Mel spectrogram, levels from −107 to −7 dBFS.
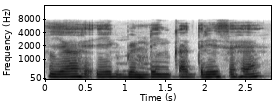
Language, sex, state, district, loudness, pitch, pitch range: Hindi, male, Jharkhand, Deoghar, -15 LUFS, 125 Hz, 120-130 Hz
